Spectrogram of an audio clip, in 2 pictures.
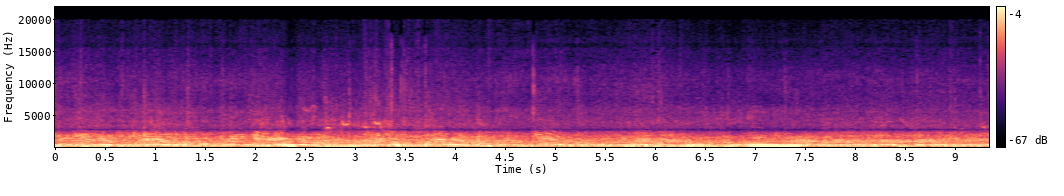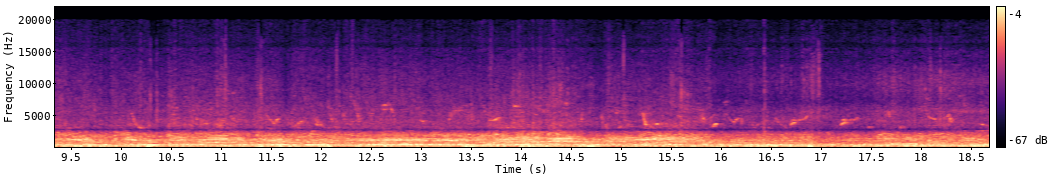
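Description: Steady, dense buzzing of many bees, a layered drone of wingbeats that never lets up.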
